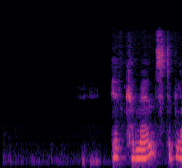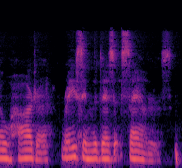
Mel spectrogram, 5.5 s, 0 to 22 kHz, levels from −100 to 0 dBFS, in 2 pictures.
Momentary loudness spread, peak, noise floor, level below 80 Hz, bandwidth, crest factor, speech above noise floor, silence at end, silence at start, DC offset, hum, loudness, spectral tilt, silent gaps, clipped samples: 9 LU; -24 dBFS; -80 dBFS; -76 dBFS; 12 kHz; 16 dB; 41 dB; 0.05 s; 1.45 s; under 0.1%; none; -39 LUFS; -5.5 dB/octave; none; under 0.1%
